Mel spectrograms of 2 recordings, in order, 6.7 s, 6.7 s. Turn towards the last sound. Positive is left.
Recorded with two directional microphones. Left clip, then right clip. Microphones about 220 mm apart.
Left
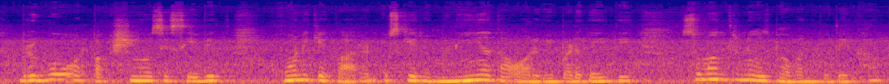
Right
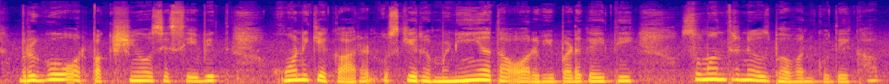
turn(degrees=-55)  # may be behind; listen again after turning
